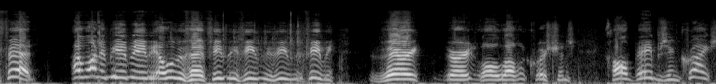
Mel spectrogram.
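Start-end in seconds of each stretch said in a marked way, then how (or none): 0.7-3.3 mock whining, higher pitch. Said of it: "Some people want to be whiners".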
